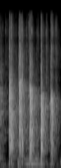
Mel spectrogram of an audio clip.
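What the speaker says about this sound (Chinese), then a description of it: "来来来来，同兄弟们鼓掌" A group of men in a live commercial stream clap together: about six sharp, evenly spaced hand claps, close and loud, with no talk over them.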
